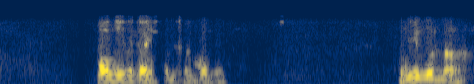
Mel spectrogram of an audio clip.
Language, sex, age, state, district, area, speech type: Urdu, male, 30-45, Delhi, North East Delhi, urban, conversation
